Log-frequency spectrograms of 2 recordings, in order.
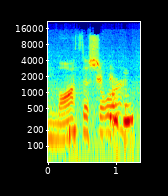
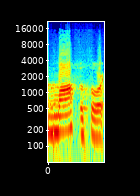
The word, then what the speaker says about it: mosasaur: this a mothosaur? the mosasaur, M-O-S-A Mosasaur. saur. Okay. Mosasaur. Okay. That's how I spell it.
